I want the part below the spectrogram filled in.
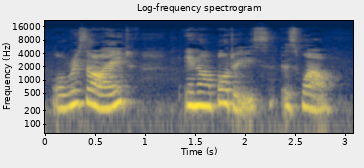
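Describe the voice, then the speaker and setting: Her voice is high-pitched for a woman. The intonation stays fairly even. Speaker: relationship and life coach. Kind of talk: live stream talk. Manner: chatty, greets viewers.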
